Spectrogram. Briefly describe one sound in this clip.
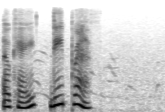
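A young girl squeals in a high, excited voice.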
